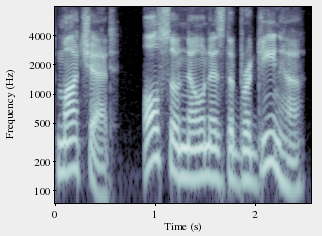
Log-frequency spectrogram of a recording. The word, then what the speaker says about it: machete: and a small guitar-like four-string instrument called the machete pronounced matchat also known as the bregina or the machete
